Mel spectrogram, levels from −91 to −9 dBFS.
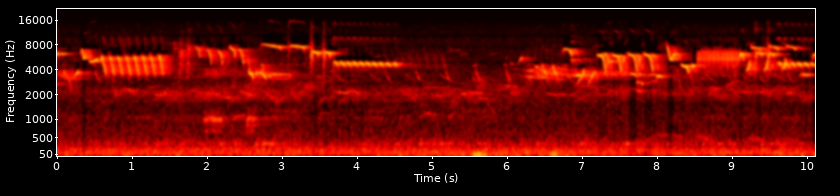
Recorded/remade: recorded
